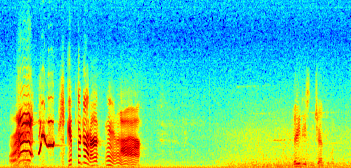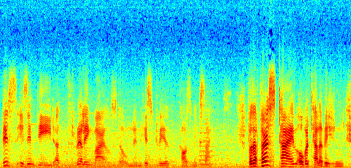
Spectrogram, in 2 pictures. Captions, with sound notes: Skip the gutter [parrot squaking] Ladies and gentlemen, this is indeed a thrilling milestone in the history of cosmic science. For the first time over television.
